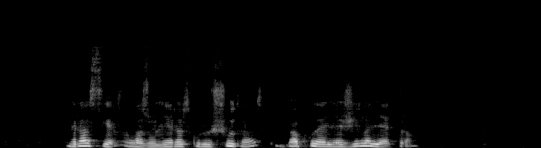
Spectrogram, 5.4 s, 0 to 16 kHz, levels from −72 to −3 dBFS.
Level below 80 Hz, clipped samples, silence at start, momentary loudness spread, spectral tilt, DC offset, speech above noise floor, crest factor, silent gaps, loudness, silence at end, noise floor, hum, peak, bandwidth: -74 dBFS; under 0.1%; 0.65 s; 12 LU; -6.5 dB/octave; under 0.1%; 51 dB; 18 dB; none; -26 LUFS; 1.25 s; -76 dBFS; none; -10 dBFS; 10.5 kHz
